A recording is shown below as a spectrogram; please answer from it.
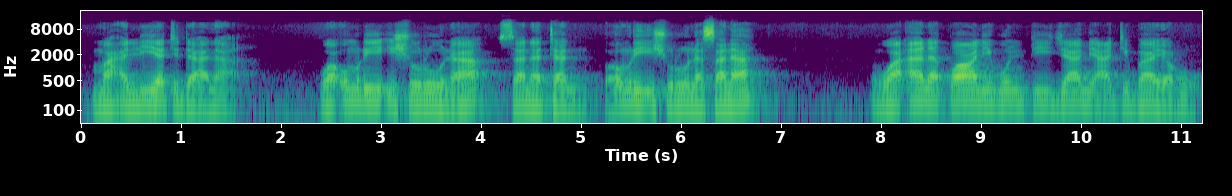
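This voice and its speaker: A man, a Hausa speaker, teaching an Arabic lesson. He repeats each phrase slowly and then explains it. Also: mid-range voice, darkish tone. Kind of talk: classroom-style language lesson.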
